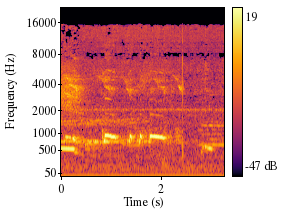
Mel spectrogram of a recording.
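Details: Bangkok zebra dove singing: a few clear, slightly rising coo notes and one longer whistle-like coo, quieter at the end, with steady background hiss.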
